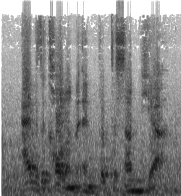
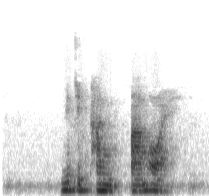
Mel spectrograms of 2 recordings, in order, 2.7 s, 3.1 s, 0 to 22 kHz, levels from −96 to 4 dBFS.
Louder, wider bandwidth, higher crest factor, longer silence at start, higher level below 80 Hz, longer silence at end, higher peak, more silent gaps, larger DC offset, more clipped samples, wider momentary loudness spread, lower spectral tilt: first, -7 LUFS vs -22 LUFS; first, over 20 kHz vs 4 kHz; second, 8 dB vs 18 dB; second, 0.05 s vs 0.9 s; first, -28 dBFS vs -58 dBFS; second, 0 s vs 0.55 s; first, 0 dBFS vs -6 dBFS; neither; neither; first, 1% vs under 0.1%; about the same, 5 LU vs 6 LU; second, -4 dB/octave vs -11 dB/octave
